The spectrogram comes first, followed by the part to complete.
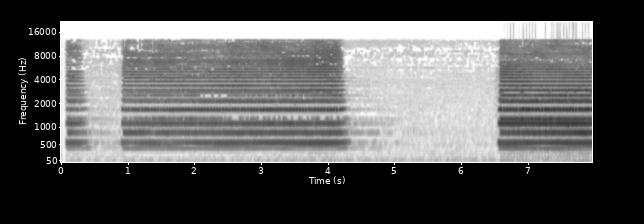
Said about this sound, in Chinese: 伴随着响亮的汽笛声，首趟中欧班列伦敦至义乌满载着母婴用品、维生素等三十二个货柜的货物缓缓驶入义乌铁路西站。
